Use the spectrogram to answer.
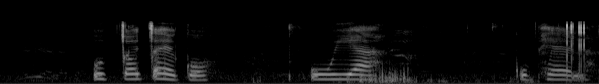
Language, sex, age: Xhosa, female, 26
